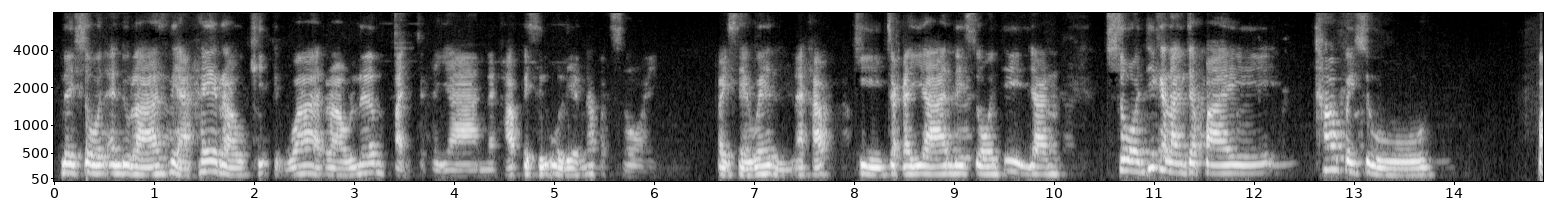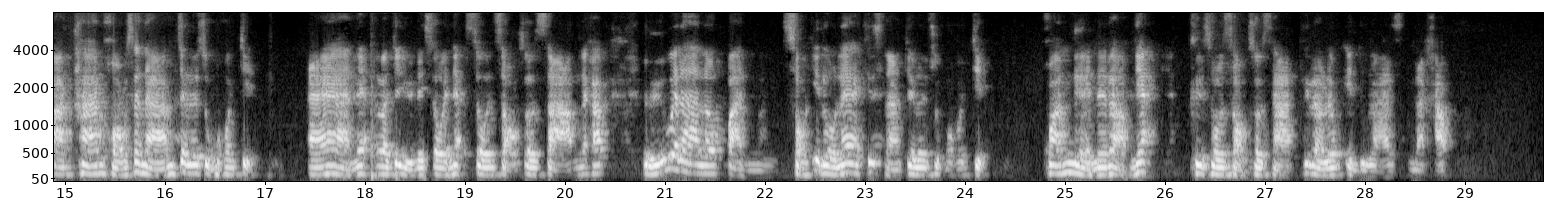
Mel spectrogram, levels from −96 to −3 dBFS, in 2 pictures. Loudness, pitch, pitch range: -15 LUFS, 135 Hz, 125-160 Hz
